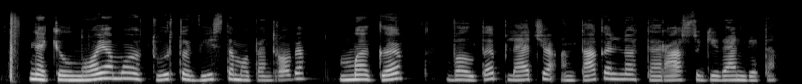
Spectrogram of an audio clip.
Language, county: Lithuanian, Panevėžys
